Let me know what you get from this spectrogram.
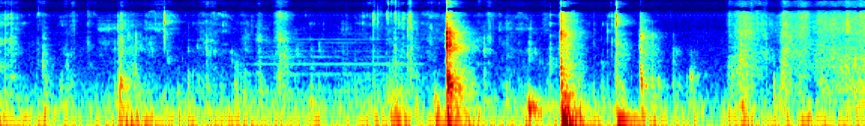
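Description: Close-miked chewing and mouth sounds from eating roast chicken drumsticks, with a sharp click a little past halfway.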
